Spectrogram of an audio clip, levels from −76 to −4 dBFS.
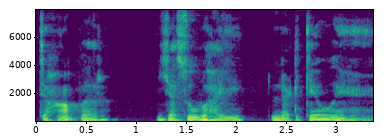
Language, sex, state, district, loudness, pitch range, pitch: Hindi, male, Delhi, New Delhi, -17 LUFS, 115-130 Hz, 120 Hz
